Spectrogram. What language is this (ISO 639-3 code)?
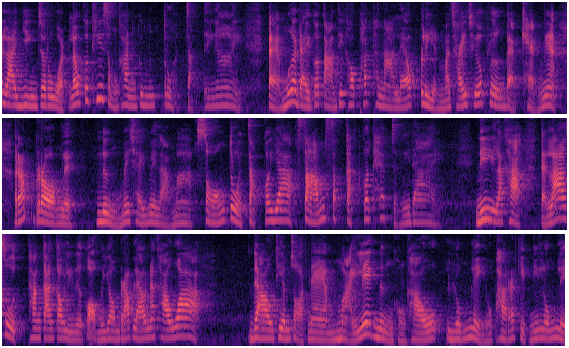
tha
